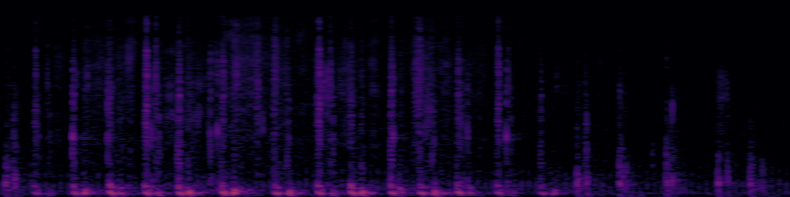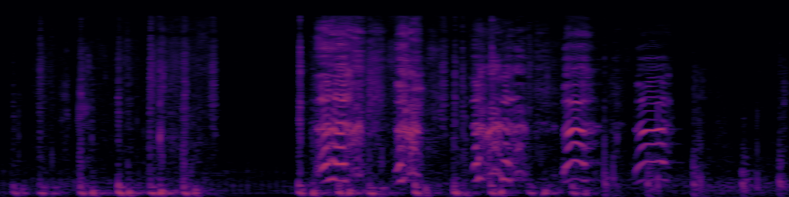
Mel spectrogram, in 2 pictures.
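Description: Footsteps thud heavily across a floor.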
